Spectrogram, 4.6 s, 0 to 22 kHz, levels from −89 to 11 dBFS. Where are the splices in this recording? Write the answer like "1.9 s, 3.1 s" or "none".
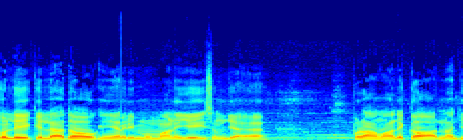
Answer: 1.2 s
